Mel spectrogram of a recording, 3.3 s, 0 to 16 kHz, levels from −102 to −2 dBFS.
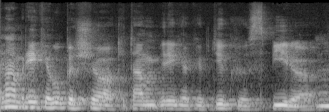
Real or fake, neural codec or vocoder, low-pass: fake; vocoder, 44.1 kHz, 128 mel bands every 512 samples, BigVGAN v2; 14.4 kHz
